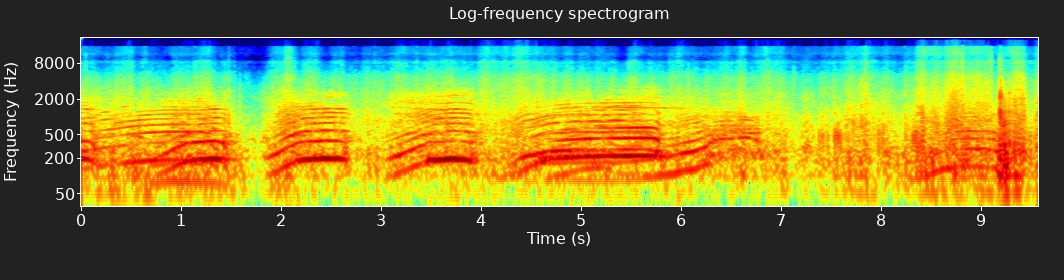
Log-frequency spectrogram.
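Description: A cow on a farm during a fall cattle gather moos repeatedly in long, drawn-out bellows, loud and close, with wind noise rumbling in the background.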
